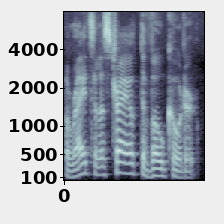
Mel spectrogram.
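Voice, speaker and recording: Loud synthesizer music plays behind a man with a mid-range voice. He speaks casually as a reviewer, presenting and demonstrating as he goes. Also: medium pitch, lively intonation, brisk. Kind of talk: casual product demo talk. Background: synthesizer demo sounds.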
